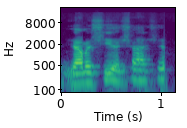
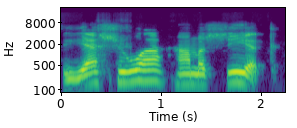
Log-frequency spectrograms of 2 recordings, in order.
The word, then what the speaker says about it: Yeshua HaMashiach: I appreciate y'all and yashia shash yeah Yeshua hamashiach can't you say it right Yeshua I'm a sh Song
